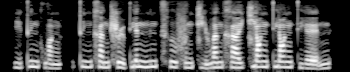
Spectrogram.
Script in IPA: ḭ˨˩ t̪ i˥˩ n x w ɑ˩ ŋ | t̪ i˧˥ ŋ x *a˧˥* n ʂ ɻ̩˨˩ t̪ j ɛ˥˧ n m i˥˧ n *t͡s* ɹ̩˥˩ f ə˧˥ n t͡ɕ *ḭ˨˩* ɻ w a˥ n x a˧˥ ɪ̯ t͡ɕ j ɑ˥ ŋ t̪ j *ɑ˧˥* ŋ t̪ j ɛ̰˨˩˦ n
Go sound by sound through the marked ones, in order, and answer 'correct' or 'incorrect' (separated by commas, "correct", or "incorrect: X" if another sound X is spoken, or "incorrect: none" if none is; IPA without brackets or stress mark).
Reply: correct, incorrect: t͡sʰ, correct, incorrect: ɑ˥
